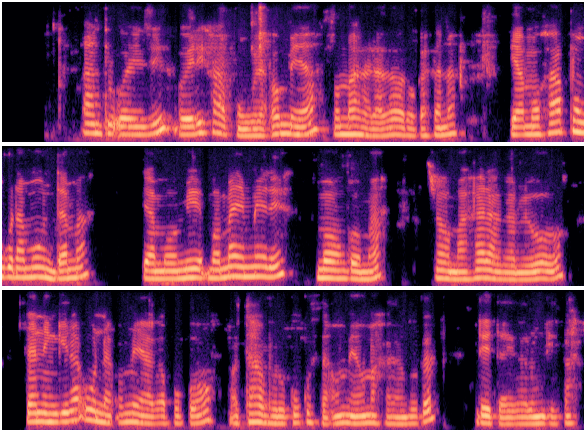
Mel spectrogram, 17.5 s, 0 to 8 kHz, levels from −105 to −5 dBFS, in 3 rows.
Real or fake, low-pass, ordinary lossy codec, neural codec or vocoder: real; 7.2 kHz; Opus, 24 kbps; none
